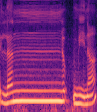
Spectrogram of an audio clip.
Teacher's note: وَإِذْ قُلْتُمْ يَا مُوسَىٰ لَن نُؤْمِنَ لَكَ وَإِذْ قُلْتُمْ يَا مُوسَىٰ لَن نُؤْمِنَ لَكَ حَتَّىٰ، یہاں پہ دیکھیے لن نؤمن، نون ساکن کا رول آیا ہوا ہے ادغام کامل بغنہ، یعنی پہلا جو نون ساکن تھا وہ اگلے نون میں مرج ہو گیا، ادغام ہو گیا، اس کا غنہ بھی ساتھ کریں گے، اس لیے یہاں غنہ کو ٹائم دے رہے ہیں۔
